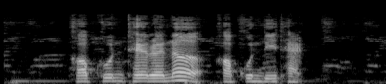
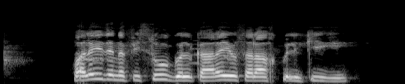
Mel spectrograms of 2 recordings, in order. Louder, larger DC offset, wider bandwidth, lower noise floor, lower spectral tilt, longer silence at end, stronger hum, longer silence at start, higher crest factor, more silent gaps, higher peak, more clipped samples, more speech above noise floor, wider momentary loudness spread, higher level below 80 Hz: second, -20 LUFS vs -13 LUFS; neither; first, 11.5 kHz vs 6.4 kHz; second, -49 dBFS vs -62 dBFS; second, -4 dB/octave vs -7 dB/octave; about the same, 0.55 s vs 0.6 s; neither; about the same, 0.1 s vs 0.05 s; first, 20 dB vs 14 dB; neither; about the same, -2 dBFS vs 0 dBFS; neither; second, 29 dB vs 49 dB; about the same, 10 LU vs 11 LU; first, -54 dBFS vs -64 dBFS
